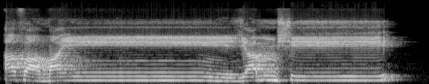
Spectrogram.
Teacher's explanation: شین کے بعد یا ہے، ایک الف کی مقدار اس کو لمبا کریں گے، اور اگر لمبا نہیں کریں گے تو حروف مدہ جو ہے وہ صحیح طریقے سے ان کا حق ادا نہیں ہوگا، تو ایک الف کی مقدار لمبا کرنا اس کو لازمی ہے.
